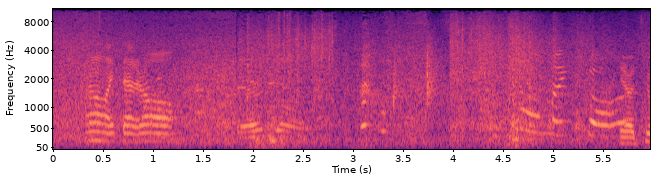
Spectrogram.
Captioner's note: weepy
